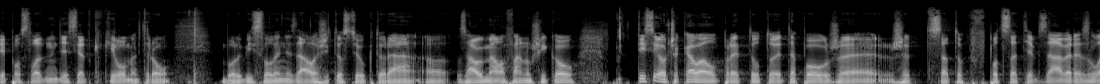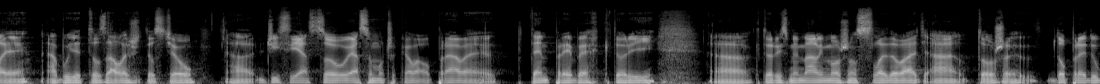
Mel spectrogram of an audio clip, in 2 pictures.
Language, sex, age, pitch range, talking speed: Slovak, male, 20-39, 85-95 Hz, 125 wpm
